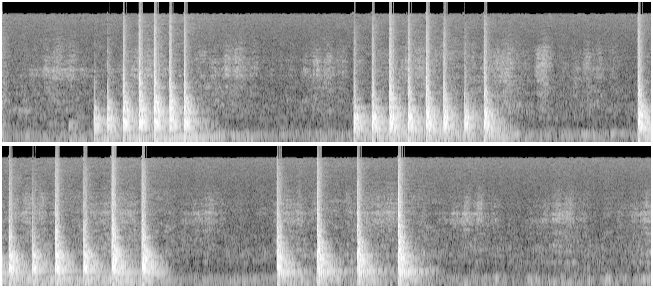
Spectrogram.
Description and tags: Knocking on Window
Sound of someone knocking on a house window. I needed this sound for an audio drama I was working on. Recorded with an Hp laptop.
sound, window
